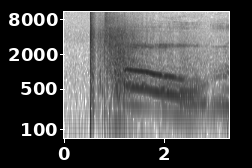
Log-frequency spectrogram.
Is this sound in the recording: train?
no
